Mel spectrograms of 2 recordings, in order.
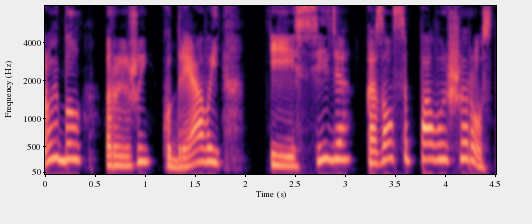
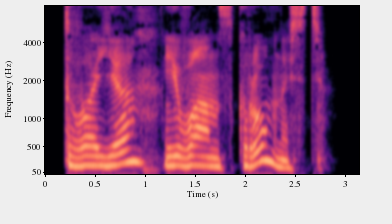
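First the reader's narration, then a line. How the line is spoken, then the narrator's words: Drawling. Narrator (Russian): протянул рыжий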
